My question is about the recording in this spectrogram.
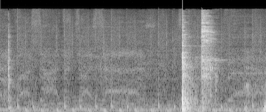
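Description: A stainless steel saucepan of boiling water being moved from the stove to the countertop: faint clinks, then a loud metallic clank as it is set down nearly three seconds in, with a second knock just after.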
